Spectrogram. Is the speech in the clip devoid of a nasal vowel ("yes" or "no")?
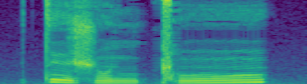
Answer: no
